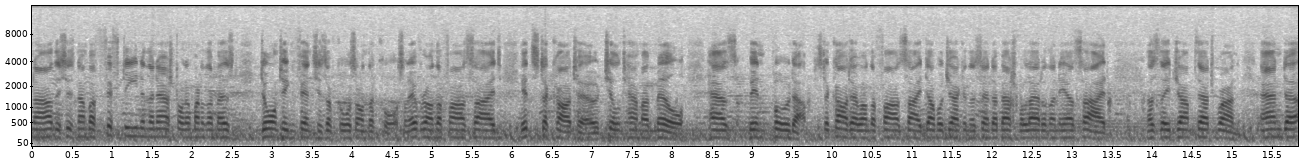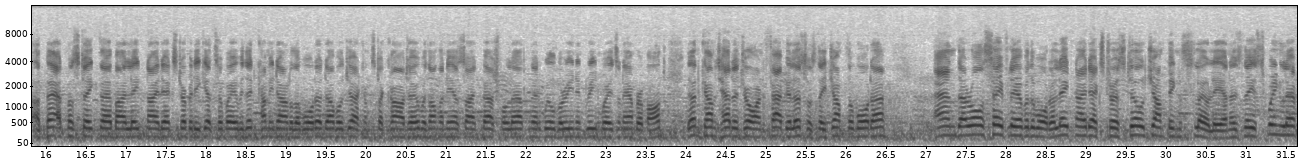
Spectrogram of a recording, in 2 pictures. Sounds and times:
Speech: 0.0s - 31.6s.

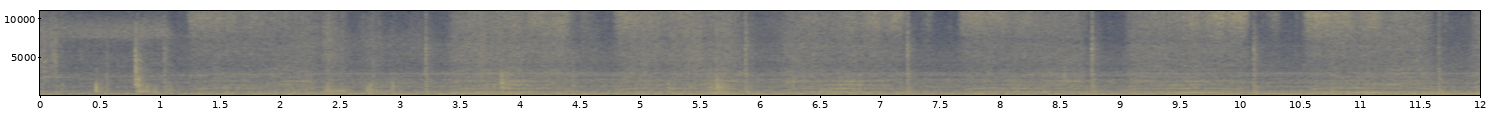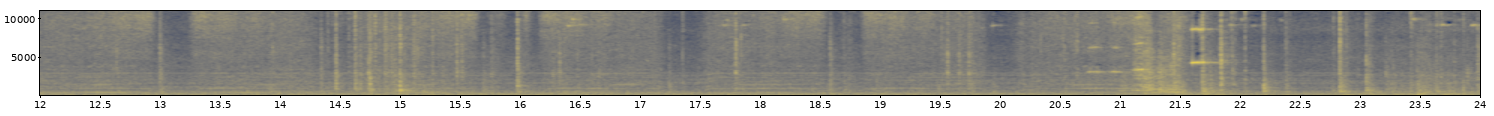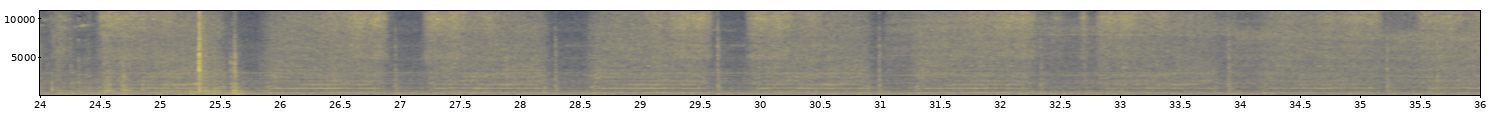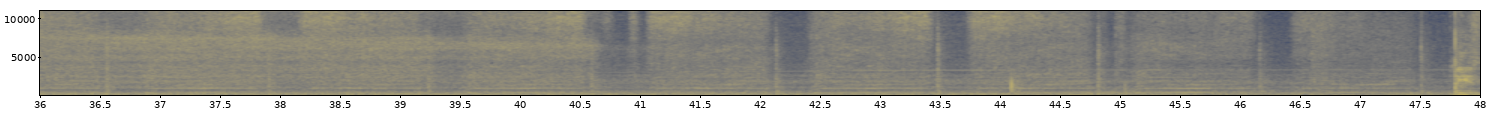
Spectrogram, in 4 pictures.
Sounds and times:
Printer: 0.0s - 48.0s.

